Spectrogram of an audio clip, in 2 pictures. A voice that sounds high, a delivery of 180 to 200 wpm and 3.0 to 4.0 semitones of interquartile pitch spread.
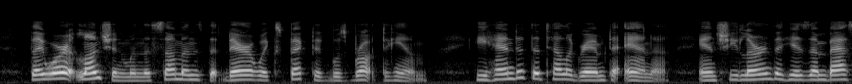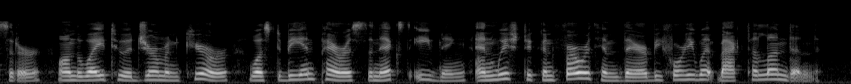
Yes: high, 205 Hz; average, 190 wpm; average, 3.5 semitones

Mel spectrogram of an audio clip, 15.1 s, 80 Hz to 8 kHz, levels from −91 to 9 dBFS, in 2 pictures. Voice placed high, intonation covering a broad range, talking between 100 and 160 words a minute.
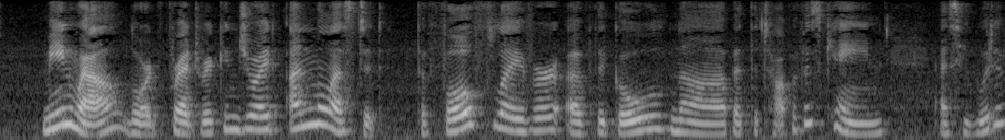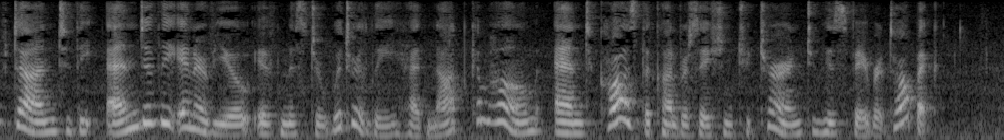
No: high, 200 Hz; wide, 7.0 semitones; average, 185 wpm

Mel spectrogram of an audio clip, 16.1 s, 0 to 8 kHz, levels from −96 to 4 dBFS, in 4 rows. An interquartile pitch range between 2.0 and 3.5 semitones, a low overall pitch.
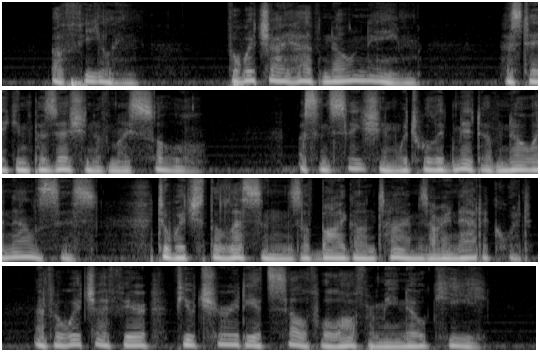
No: average, 3.9 semitones; low, 100 Hz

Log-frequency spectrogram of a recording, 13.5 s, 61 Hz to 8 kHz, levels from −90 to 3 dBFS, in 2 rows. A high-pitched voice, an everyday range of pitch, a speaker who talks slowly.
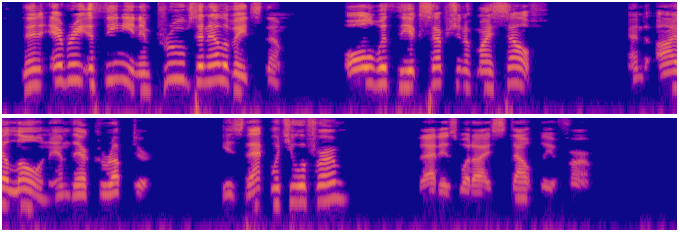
No: high, 200 Hz; wide, 8.2 semitones; slow, 130 wpm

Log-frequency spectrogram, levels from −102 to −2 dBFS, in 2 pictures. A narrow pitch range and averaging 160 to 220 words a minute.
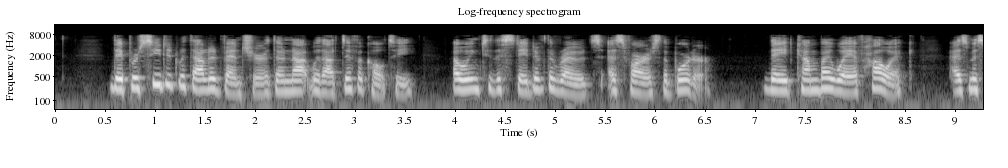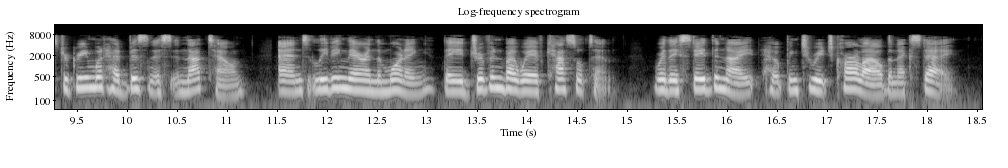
No: average, 3.2 semitones; average, 195 wpm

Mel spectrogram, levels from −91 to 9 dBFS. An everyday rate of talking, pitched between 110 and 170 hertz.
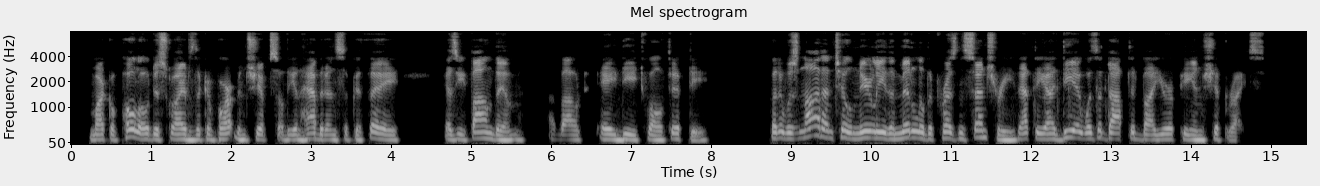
Yes: average, 150 wpm; medium, 140 Hz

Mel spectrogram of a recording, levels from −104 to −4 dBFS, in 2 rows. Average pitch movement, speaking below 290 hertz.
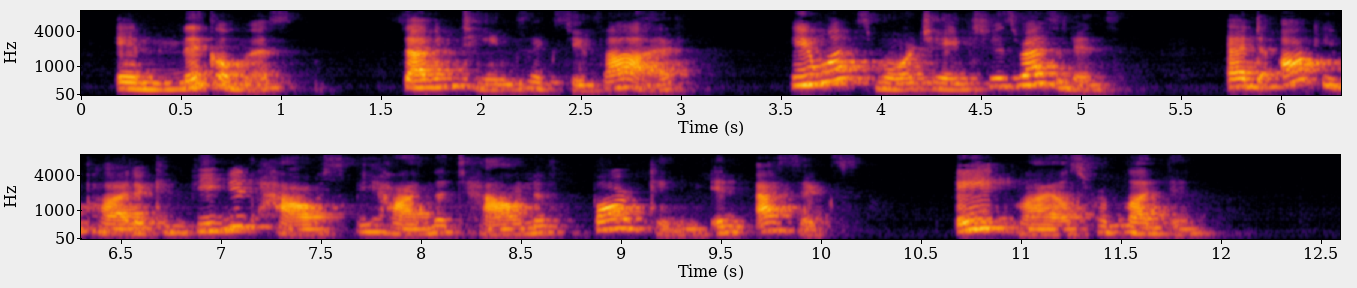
No: wide, 7.5 semitones; medium, 185 Hz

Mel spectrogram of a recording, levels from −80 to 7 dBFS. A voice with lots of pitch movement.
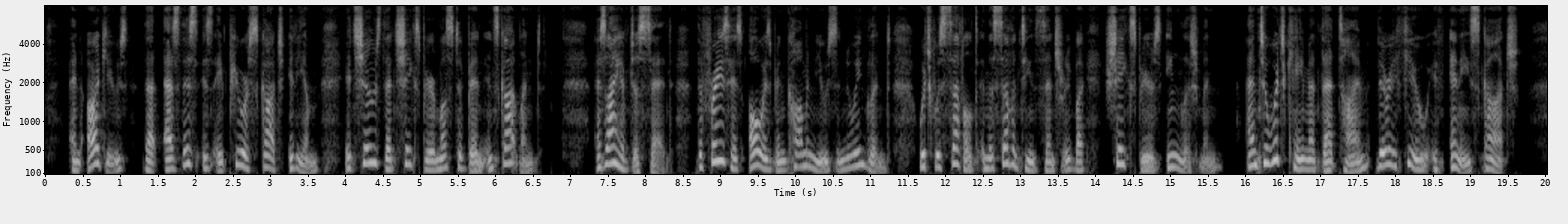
Yes: wide, 6.9 semitones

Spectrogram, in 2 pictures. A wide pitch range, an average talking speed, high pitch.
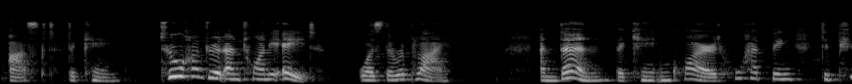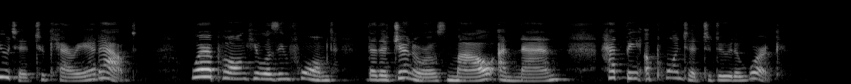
Yes: wide, 6.8 semitones; average, 145 wpm; high, 225 Hz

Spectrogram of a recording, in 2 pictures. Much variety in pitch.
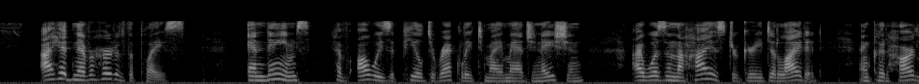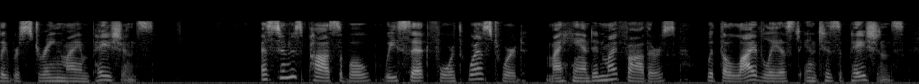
No: average, 4.8 semitones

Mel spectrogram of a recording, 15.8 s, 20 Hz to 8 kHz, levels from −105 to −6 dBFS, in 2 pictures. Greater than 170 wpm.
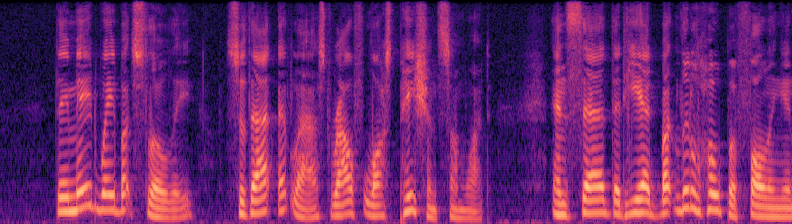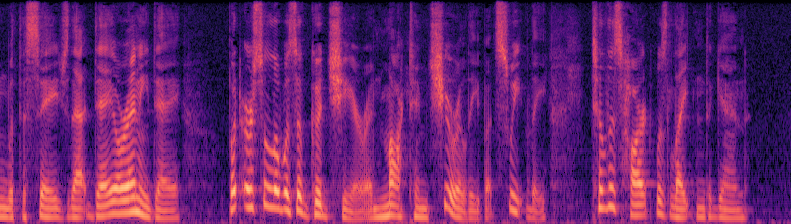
Yes: average, 190 wpm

